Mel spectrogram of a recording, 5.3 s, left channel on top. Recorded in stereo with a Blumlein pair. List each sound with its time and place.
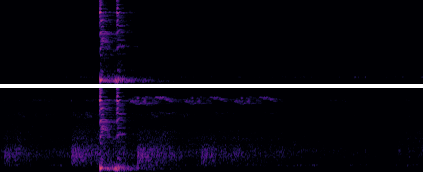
1.2 s a clunk: 10° right, 1.0 m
